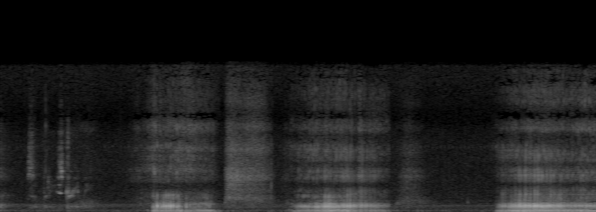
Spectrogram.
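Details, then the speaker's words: Sleeping pug, female, tired after a day in the workshop, possibly dreaming: loud rattling snores on each breath, with quiet room noise between; snoring. "boy she sure can snore her snoring is so loud I think she's running in Her [Music] Dream"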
